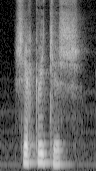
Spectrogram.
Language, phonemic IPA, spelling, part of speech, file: Dutch, /sɪrˈkʋitjjəs/, circuitjes, noun, Nl-circuitjes.ogg
- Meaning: plural of circuitje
